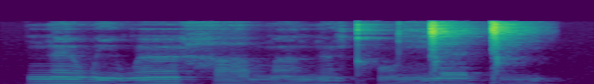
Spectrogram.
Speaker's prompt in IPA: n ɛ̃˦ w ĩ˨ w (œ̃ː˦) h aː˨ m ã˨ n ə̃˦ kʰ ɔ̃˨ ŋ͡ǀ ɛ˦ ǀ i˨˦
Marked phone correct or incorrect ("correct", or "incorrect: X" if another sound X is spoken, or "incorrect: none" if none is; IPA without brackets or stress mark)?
correct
